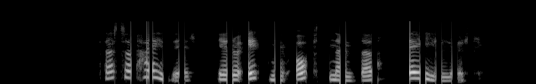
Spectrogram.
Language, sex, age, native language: Icelandic, female, 30-39, Icelandic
